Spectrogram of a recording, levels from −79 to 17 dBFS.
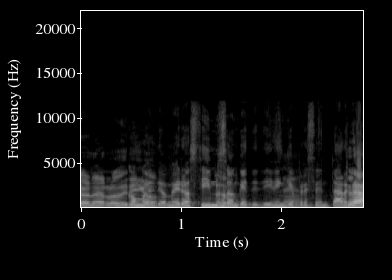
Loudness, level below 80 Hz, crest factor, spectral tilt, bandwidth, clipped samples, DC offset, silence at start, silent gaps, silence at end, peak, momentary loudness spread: -29 LUFS; -66 dBFS; 20 dB; -5 dB/octave; 12 kHz; under 0.1%; under 0.1%; 0 s; none; 0 s; -6 dBFS; 6 LU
